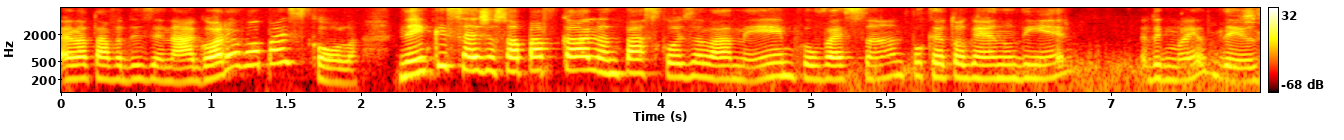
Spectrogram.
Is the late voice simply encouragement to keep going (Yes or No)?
Yes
